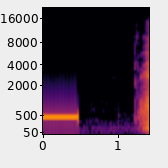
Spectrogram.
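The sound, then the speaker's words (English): A single steady, mid-pitched censor beep sounds loudly for about half a second and cuts off abruptly. A brief silence follows, then a burst of broad, hissy noise begins. “Oh, beep it out.”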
